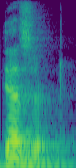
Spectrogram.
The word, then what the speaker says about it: desert: not be confused with desert here the stress is on the first syllable which is De desert now I said the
